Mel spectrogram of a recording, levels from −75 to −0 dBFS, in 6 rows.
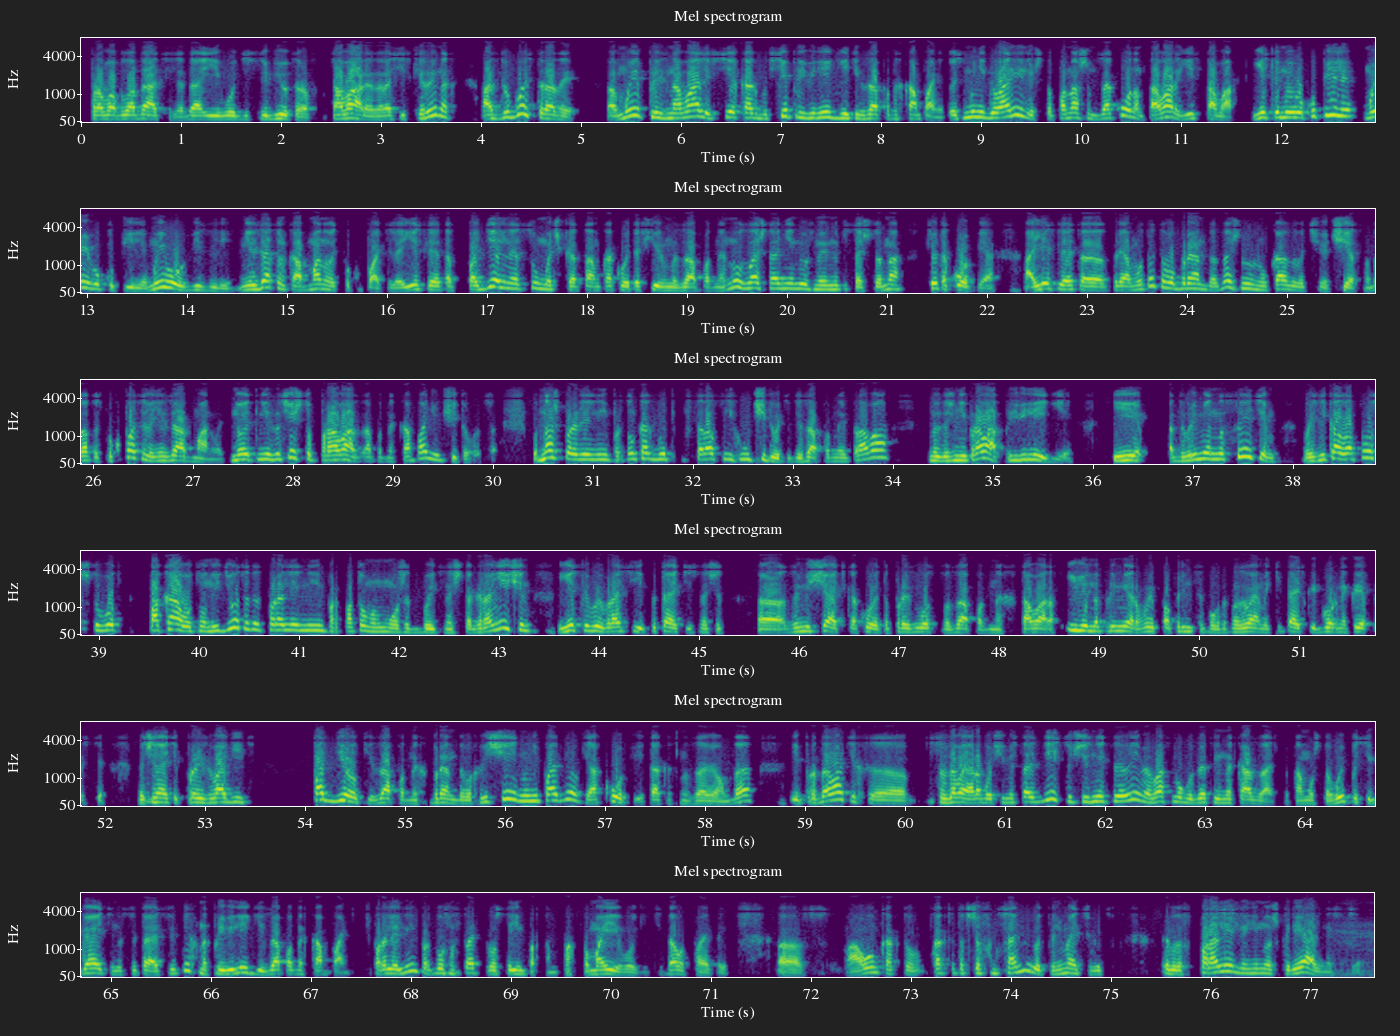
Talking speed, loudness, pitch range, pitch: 175 wpm, -14 LUFS, 130-185 Hz, 155 Hz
